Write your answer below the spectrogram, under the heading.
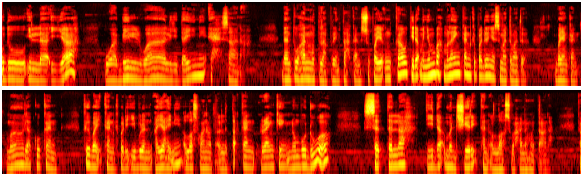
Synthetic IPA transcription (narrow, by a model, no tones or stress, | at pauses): ud̪uʔilːaʔijah | wabɪlwalidajniʔɪħsana̰ | dant̪uɦanmũt̪əlahpəɾint̪ahkansupajaʔəŋkawt̪idaʔ̚məɲəmbahmə̃laiŋkankəpadaɲãsəmat̪əmat̪a | bajaŋkanmə̃lakukan | kəbaḭkankə̥padaʔibudanajaɦḭniɑ̰lːɑhsubəhanahwat̪aʔa̰lalət̪aʔkanraŋkɪŋnɔ̃mbəduə | sət̪əlah | t̪ida̰ʔməɲʃiɾɪ̰ʔkːanʔa̰lːɑhsubəhanaɦuat̪aʔa̰la | ka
